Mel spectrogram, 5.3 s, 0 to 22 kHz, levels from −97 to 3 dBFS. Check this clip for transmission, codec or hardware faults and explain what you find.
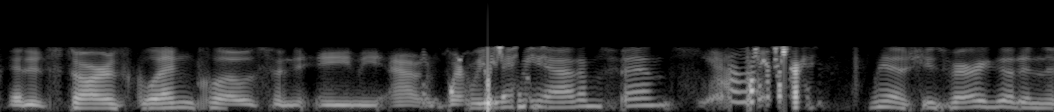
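Three faults are present: vocoder coding throughout, a level drop early on, and two bursts of radio bit errors.

Codec 2 vocoder, the whole clip: the speech has been reduced to pitch, voicing, energy and a spectral envelope at 3.2 kbit/s, then rebuilt from sine waves, so it sounds heavily robotic and buzzy. A spectrogram shows neat, over-regular harmonic stacks with smeared noisy detail.

Sudden gain jump at 0.86 s: the speech and the background step down together by about 6 dB and stay lower to the end, likely a gain setting applied with no ramp. The waveform envelope shows a one-sample step with no fade.

Bit errors on digital voice radio, 2.10 to 2.73 s and 3.74 to 4.15 s: flipped bits corrupt whole vocoder frames. Around 7 percent of bits are wrong in the first burst and about 10 percent in the second. 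Pitch, level and timbre lurch into bleeps and warbling gibberish. On a spectrogram, harmonics jump erratically frame to frame.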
